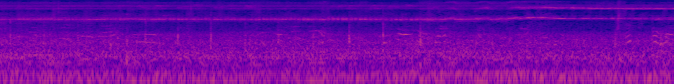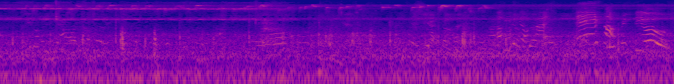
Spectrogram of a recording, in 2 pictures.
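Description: Footsteps thud on wooden steps going downhill.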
